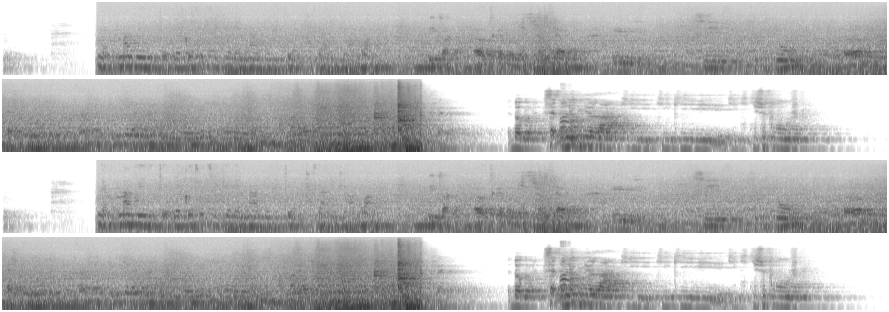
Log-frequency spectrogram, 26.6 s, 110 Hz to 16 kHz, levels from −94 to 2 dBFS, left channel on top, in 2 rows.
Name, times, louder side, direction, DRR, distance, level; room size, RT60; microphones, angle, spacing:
sound 1, 1.4-19.6, equal, ahead, 1.0 m, -31 dB
voice 1, 1.4-5.6 21.6-21.9, right 1 dB, 45° right, 5 dB, 3.4 m, -39 dB
voice 2, 6.4-9.6 10.3-10.8 11.1-11.9 12.4-13.8 14.4-19.9 20.9-21.1 21.4-25.2, equal, 20° right, -3 dB, 4.2 m, -39 dB
25.5 x 20.0 x 8.3 m, 1.2 s
head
